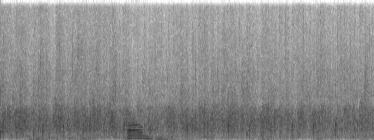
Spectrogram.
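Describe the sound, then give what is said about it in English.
Steady audience applause for all the debate participants fills the whole stretch, a dense even wash of many hands clapping, with a brief voiced whoop or shout rising out of it partway through. “Can I round of applause for everyone you saw?”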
